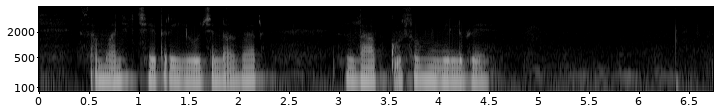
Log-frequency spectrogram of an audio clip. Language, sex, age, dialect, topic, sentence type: Magahi, male, 31-35, Northeastern/Surjapuri, banking, question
